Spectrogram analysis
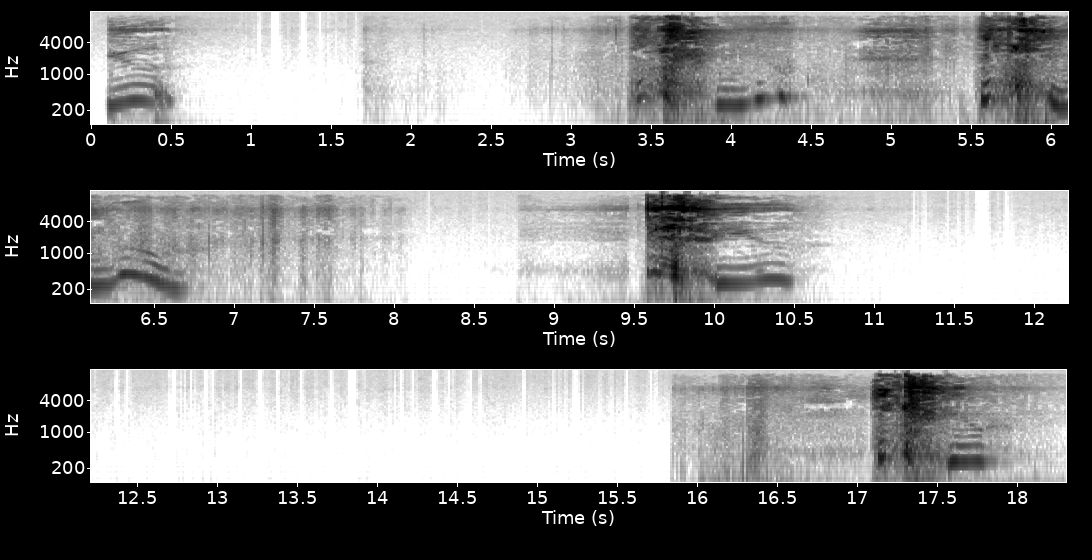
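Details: Female with a head cold, congested nose, after sniffing a tiny bit of black pepper: four forceful sneezes in quick bursts with short gasping breaths between some of them. Sneezing fit.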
